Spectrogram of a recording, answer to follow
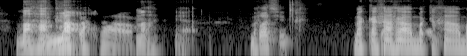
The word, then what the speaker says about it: Mahakaal: Mahakaal. Mahakaal.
